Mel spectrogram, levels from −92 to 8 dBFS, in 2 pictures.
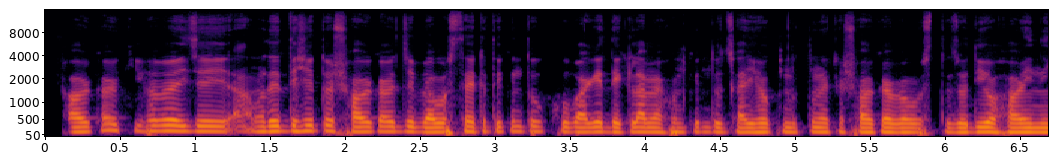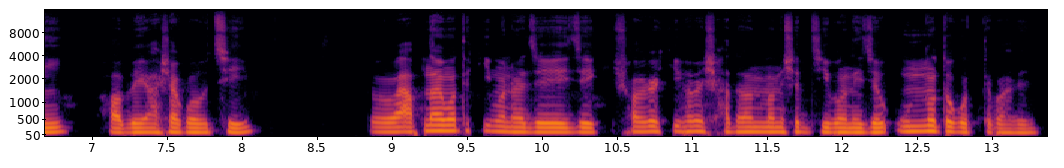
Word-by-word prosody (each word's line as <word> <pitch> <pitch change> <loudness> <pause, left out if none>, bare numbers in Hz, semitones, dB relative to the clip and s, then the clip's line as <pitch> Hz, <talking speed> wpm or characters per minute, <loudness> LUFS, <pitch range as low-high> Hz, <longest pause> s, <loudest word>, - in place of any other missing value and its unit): সরকার 140 +7 0
কিভাবে 155 +1 0
এইযে 150 0 +1 0.3
আমাদের 150 +1 +3
দেশের 160 +1 +1
তো 160 - +2
সরকারের 140 +1 +2
যে - - +4
ব্যবস্থা, 130 +2 +3
এটাতে 135 -1 -4
কিন্তু 145 0 -5
খুব 135 - -3
আগে 135 +1 +3
দেখলাম 130 +1 +2
এখন 130 +2 -2
কিন্তু 135 -1 -4
যাই 125 0 +1
হোক 130 - +1
নতুন 130 +2 -3
একটা 130 +1 -7
সরকার 125 0 +3
ব্যবস্থা 125 +1 -1
যদিও 135 +2 +4
হয়নি, 125 0 +4 0.4
হবে 120 +1 +1
আশা 125 +2 0
করছি। 120 0 0 0.9
তো - - -10 0.2
আপনার 165 +4 +2
মতে 165 +1 -1
কি 165 - -10
মনে 140 -2 -1
হয় 130 -1 0
যে, 130 - +4
এইযে 130 +1 0 0.3
সরকার 140 +1 0
কিভাবে 150 0 -2
সাধারণ 135 +1 -1
মানুষের 135 0 -1
জীবন 130 -1 +1
এইযে 125 +1 +1 0.2
উন্নত 150 0 +2
করতে 125 -1 -4
পারে? 115 0 -4
135 Hz, 195 wpm, -24 LUFS, 125-145 Hz, 0.9 s, যে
